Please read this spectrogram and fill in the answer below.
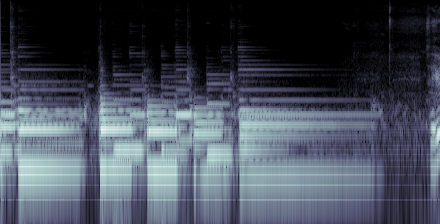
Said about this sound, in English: I hit the open high E string on the top there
